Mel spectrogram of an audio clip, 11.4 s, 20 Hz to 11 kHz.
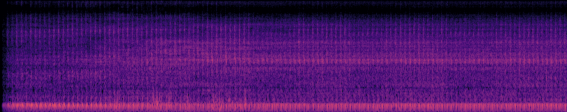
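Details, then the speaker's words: Yamaha R6 motorcycle idling with a busy metallic clatter from the clutch basket, knocking so loudly it is felt as blows through the lever; clutch due for replacement. "то есть сцепление стучит уже настолько громко что не ощущается через скрип он и удар по рукам"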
